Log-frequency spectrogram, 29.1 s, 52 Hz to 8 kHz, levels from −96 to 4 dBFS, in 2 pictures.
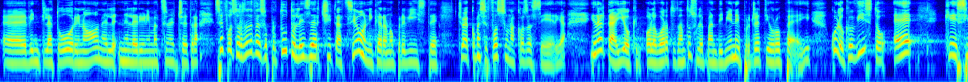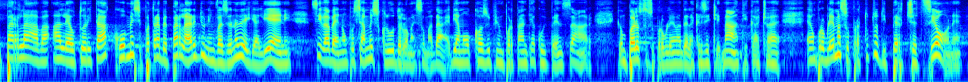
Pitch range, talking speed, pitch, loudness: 175-240 Hz, 180 wpm, 185 Hz, -33 LUFS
